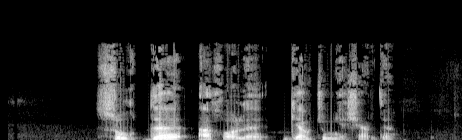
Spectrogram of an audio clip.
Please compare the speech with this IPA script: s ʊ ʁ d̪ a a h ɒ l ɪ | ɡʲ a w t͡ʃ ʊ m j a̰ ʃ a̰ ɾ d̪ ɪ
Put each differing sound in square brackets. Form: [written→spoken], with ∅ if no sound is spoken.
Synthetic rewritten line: s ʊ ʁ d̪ a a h ɒ l ɪ | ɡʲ a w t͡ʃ ʊ m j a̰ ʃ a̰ ɾ d̪ ɪ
